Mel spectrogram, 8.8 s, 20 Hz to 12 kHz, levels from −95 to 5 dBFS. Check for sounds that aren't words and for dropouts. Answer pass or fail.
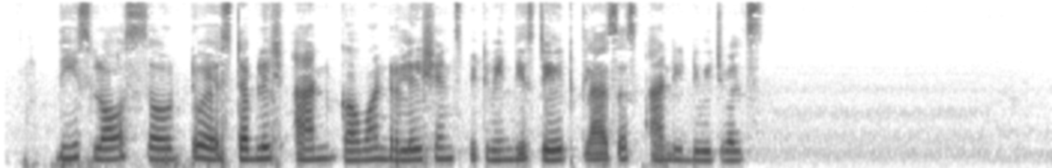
pass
